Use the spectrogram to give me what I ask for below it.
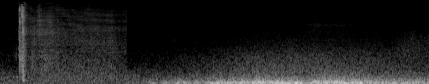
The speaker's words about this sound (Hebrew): היי, ראיתם? רק סיימתי את דבריי, רוח חזקה באה וחיבתה לי את הנר.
